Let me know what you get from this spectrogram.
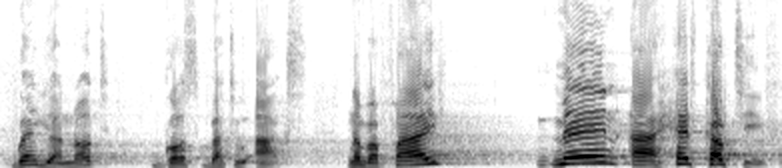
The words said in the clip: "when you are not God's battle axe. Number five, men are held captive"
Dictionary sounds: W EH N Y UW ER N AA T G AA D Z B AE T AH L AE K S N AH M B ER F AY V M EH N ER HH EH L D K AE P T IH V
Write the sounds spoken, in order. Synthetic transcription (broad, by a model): W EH N Y UW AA N AA T G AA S B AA T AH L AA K S N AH M B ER F AY V M EH N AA HH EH D K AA P T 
